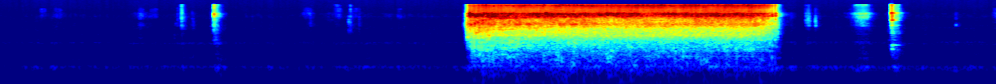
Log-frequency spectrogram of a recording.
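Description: Cordless ratchet running for about three seconds, spinning out a front brake caliper bolt, then stopping abruptly. Short clicks of the socket going onto the bolt come before and after.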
